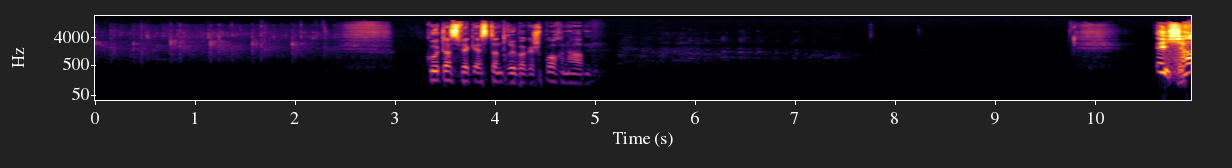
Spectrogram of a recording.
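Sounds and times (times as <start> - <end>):
audience applause: 0.0 - 3.0
speech: 3.3 - 5.3
laughter: 5.2 - 9.7.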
